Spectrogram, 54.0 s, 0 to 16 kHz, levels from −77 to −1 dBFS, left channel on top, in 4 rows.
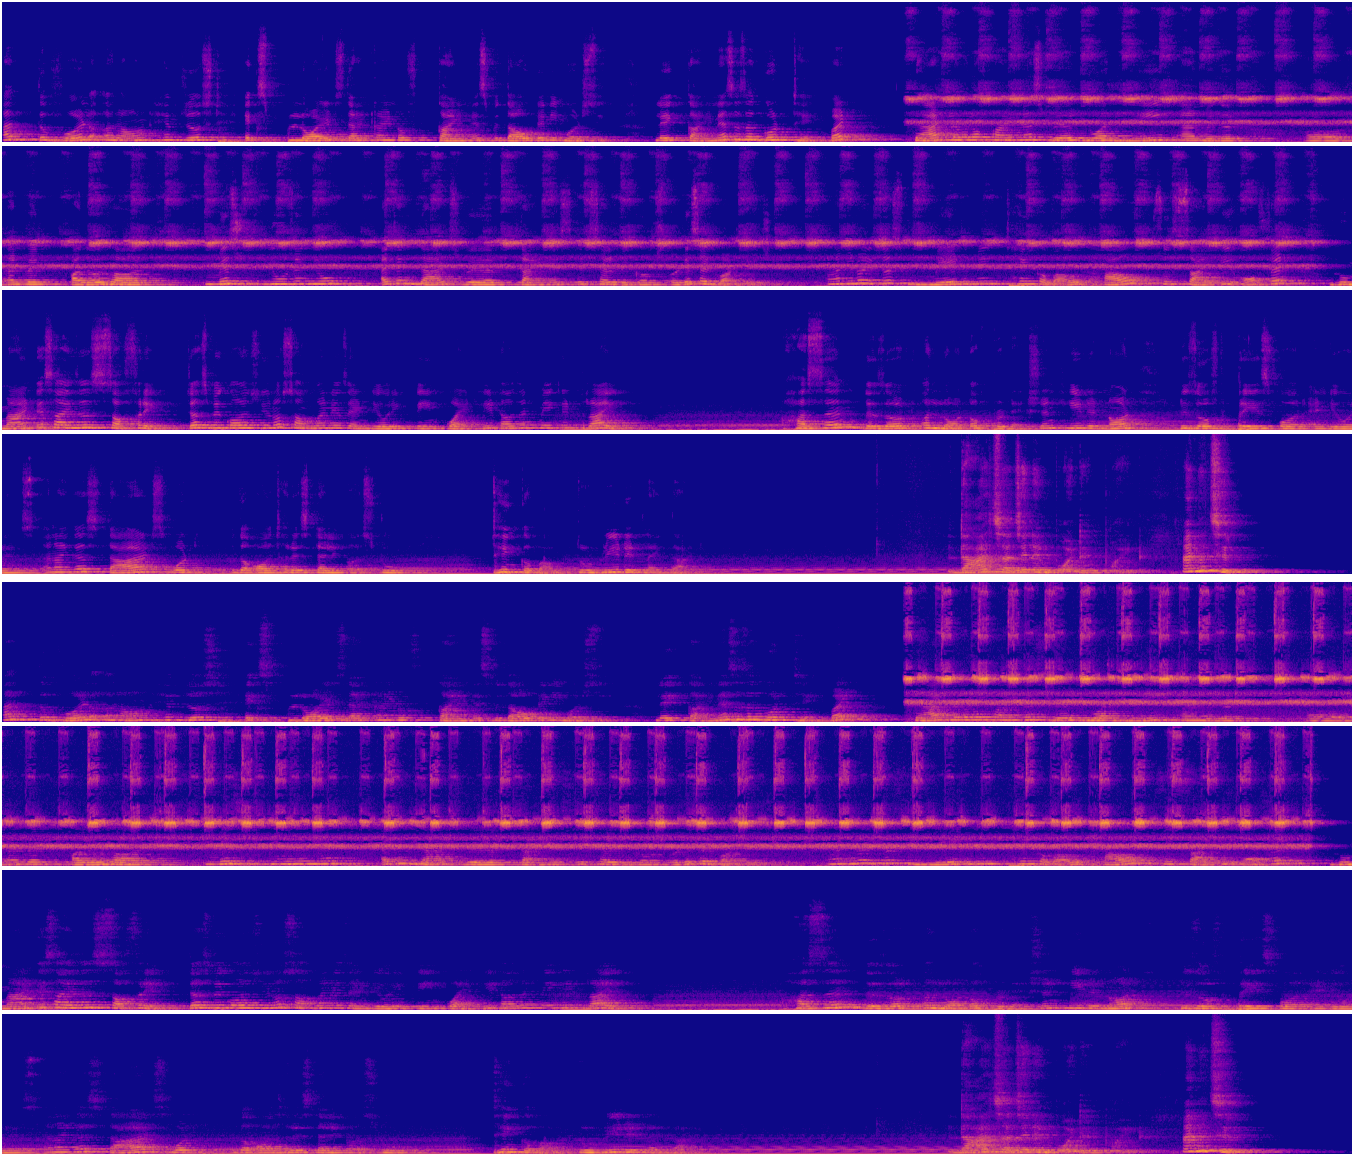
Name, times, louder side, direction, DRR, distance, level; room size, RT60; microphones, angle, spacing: voice 1, 0.0-4.1 4.4-6.0 6.5-8.4 9.1-12.6 13.0-15.0 15.5-16.8 17.3-21.1 21.7-26.3 26.8-33.2 34.8-44.5 45.4-47.4, left 2 dB, 80° left, 4 dB, 0.5 m, -30 dB
sound 1, 9.0-26.6, right 9 dB, 70° right, 0.3 m, -28 dB
sound 2, 32.4-33.0 33.5-35.0 35.6-37.1 37.7-39.1 39.8-41.2 41.9-43.5 43.9-45.3 46.0-50.7, equal, 55° right, 0.8 m, -41 dB
voice 2, 50.0-52.8, left 1 dB, 25° left, 1 dB, 0.5 m, -28 dB
4.3 x 3.2 x 3.7 m, 1.3 s
head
